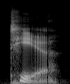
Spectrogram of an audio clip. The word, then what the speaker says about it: tear: T-E-A-R is pronounced tear when it is something that comes out of your eye when you cry. But if you pronounce it tear, it means to pull something apart by force. And tear rhymes with pair, P-A-I-R, meaning two of something, and pear, P-E-A-R, that delicious fruit, and P-A-R-E, pear, which is a slightly strange word, meaning to cut away the outside of something.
